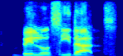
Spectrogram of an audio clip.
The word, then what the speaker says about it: velocidad: Velocidad, la sílaba tónica es dat y las otras 3 son átonas, ¿ok?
